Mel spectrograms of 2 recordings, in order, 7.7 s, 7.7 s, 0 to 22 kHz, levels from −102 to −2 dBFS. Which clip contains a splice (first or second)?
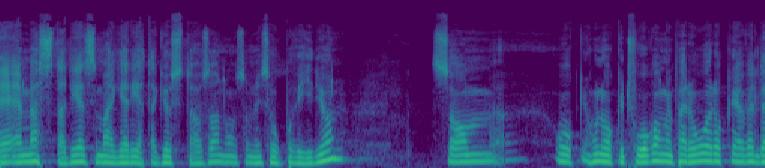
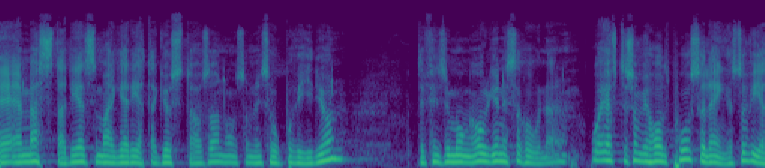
second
